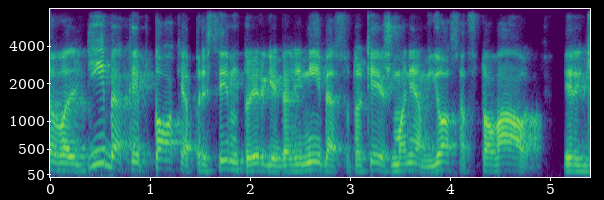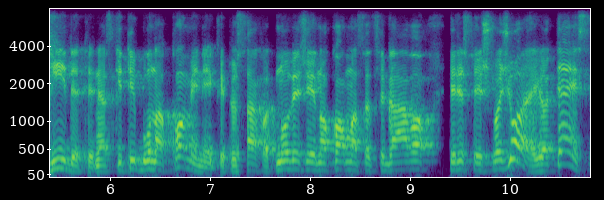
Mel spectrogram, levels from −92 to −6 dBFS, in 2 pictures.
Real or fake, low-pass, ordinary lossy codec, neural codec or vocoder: real; 7.2 kHz; Opus, 32 kbps; none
